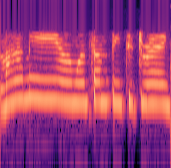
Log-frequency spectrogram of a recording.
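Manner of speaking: high, lightly voiced small child asking for juice; a hint of a child calling for mommy; little boy asking. Small son asking his blind mother for a drink, high child voice.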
